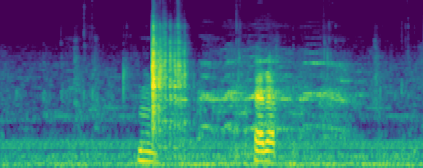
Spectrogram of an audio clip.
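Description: A woman's short 'hmm' about a second and a half in, while eating soursop, then a faint, long, high held call in the background, with another brief vocal sound in between.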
